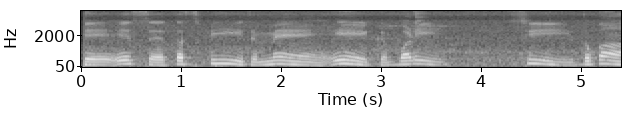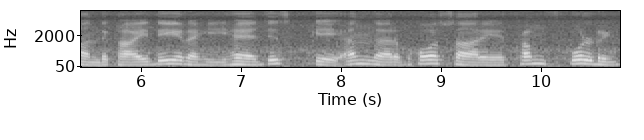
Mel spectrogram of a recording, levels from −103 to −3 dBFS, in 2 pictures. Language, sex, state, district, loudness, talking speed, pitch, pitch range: Hindi, male, Uttarakhand, Tehri Garhwal, -22 LUFS, 110 wpm, 165 Hz, 145-190 Hz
